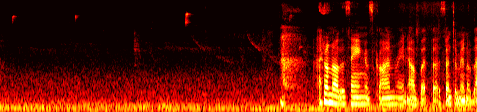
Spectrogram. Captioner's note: laughs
